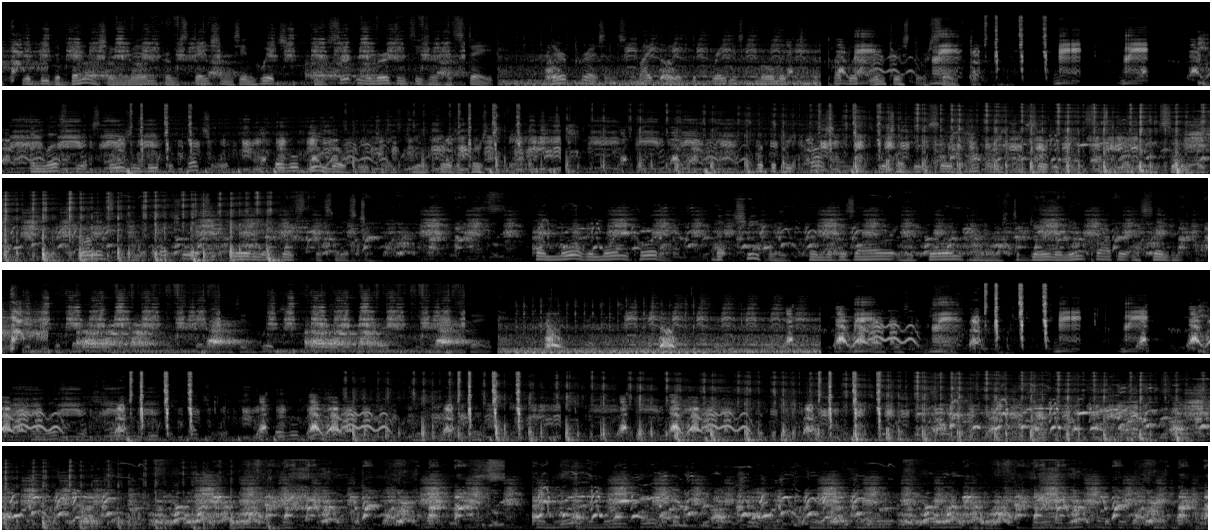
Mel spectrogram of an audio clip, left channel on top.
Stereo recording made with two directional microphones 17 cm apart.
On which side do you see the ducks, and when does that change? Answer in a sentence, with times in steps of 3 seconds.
You can hear the ducks on the right from 0 s, in the centre from 9 s, on the left from 12 s, in the centre from 21 s and on the right from 24 s.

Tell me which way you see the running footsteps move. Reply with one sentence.
In this clip you hear the running footsteps travel towards the left.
